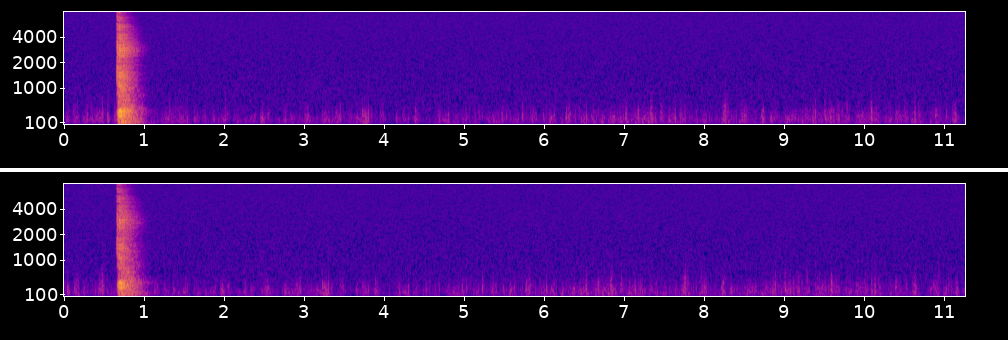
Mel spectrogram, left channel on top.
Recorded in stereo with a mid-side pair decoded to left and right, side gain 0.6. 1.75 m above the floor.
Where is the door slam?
40° left, 3.5 m.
